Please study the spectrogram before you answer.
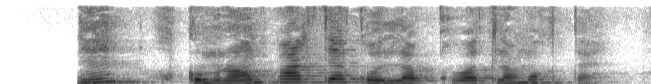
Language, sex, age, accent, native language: Uzbek, female, 18-24, Farg'ona, Uzbek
